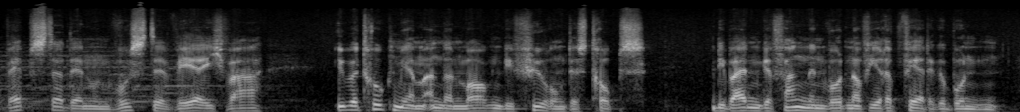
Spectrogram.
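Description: Low-voiced, self-assured western hero, played by a man. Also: a little fast, darkish tone, soft background music, lightly acted. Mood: narrating. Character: calm, self-assured western hero telling his own adventure. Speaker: narrator and hero. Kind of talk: scripted dramatic narration in a radio play.

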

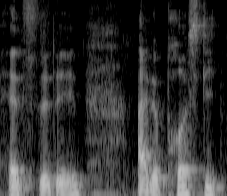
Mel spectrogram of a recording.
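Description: A man's voice: fairly low pitch, mellow. An actor in a radio crime drama playing a pompous, boozy, suspicious village policeman who blusters. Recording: noisy, echoing radio play recording.

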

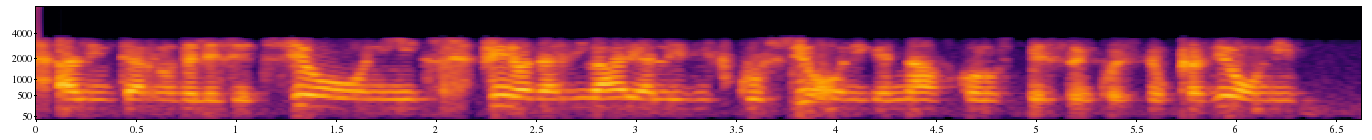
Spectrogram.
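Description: A woman's voice: mid-range voice, slightly rough. A woman explains her work in a radio interview, choosing her words reflectively. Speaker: theatre director being interviewed. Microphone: telephone. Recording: narrow tinny phone line.

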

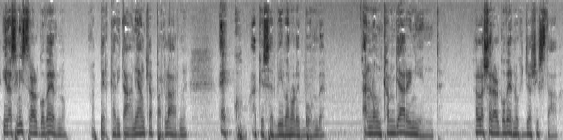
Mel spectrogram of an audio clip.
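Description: A man's voice: mid-range voice, measured pace, mellow, husky. An actor playing a plain-spoken left-wing worker who recalls the past in a colloquial theatrical monologue, putting questions to his listeners. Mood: bitter, questioning. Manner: conversational, rhetorical questions to listeners. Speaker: narrator of radio drama.

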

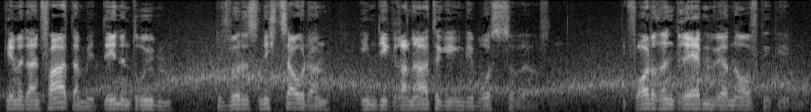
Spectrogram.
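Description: A man's voice: fairly low pitch, moderate pace, noisy background. A man giving a literary reading from a war novel. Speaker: reader.

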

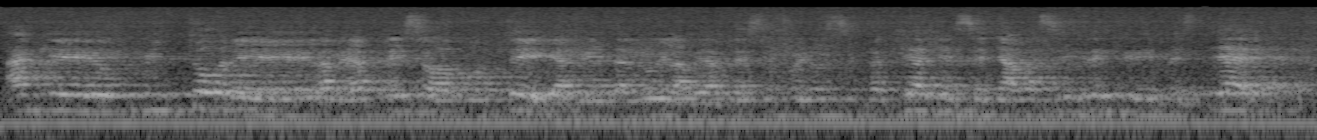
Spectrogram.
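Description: A woman's voice: mid-range voice, steady tone, fairly quick, lightly acted. An actress playing an anxious, apologetic Florentine mother in a stage drama, pleading and emotional, with a Tuscan accent, in a hall. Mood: wistful. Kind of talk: live stage drama acting. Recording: very echoey noisy hall from far off.

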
